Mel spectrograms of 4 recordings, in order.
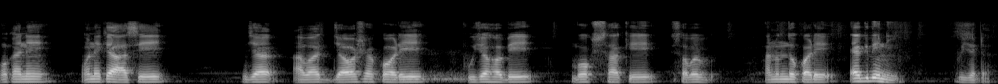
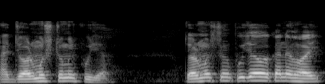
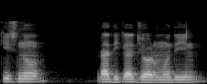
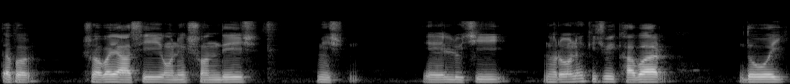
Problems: constant background noise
